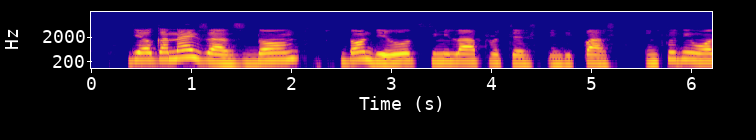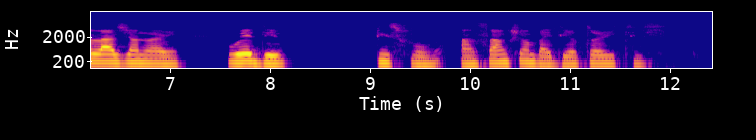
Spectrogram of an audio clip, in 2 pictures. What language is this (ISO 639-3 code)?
pcm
